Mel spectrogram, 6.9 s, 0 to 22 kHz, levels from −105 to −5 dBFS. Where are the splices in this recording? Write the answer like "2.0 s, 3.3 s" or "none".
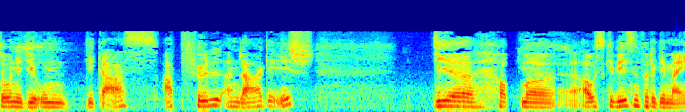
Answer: none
